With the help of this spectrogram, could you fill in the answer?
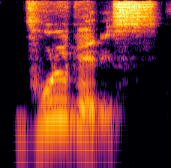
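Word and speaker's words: vulgaris: এই ভুল দিয়ে মনে রাখবো হচ্ছে আমরা হাইড্রা ভুলগেরিস। এটাকে তুমি ভুলগেরিসও বলতে পারো, ভালগেরিসও বলতে পারো, উচ্চারণের উপর আলাদা কোনো মার্ক নাই, জাস্ট মনে রাখার জন্য মনে রাখবা ভুলগেরিস বা ফালগেরিস।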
